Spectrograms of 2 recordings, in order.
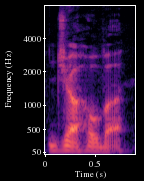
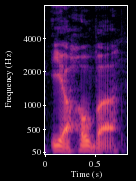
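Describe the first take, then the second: First: Jehovah said "juh-HO-vah"; alternative pronunciation. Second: Yehovah said "yeh-HO-vah"; alternative pronunciation. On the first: Showing another common form, Jehovah with initial J. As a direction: start Jehovah with a hard English J. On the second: Showing what others say, Yehovah with initial Y. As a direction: start Yehovah with a Y sound. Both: Shown as a demonstration. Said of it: "Other people say".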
